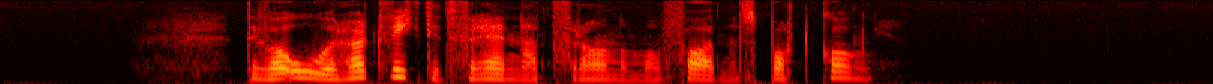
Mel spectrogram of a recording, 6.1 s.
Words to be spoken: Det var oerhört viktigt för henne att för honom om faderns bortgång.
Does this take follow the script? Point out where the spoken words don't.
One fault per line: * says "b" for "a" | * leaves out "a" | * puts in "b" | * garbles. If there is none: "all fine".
all fine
